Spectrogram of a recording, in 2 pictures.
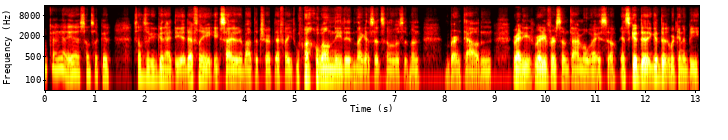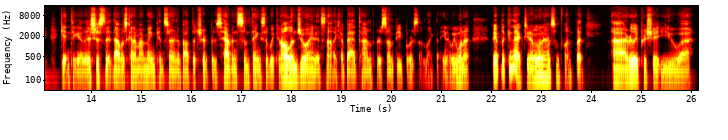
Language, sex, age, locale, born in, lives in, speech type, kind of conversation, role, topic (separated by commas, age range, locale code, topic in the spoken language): English, male, 20-24, en-US, United States, United States, conversation, advice, user, How can I plan a trip with friends?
